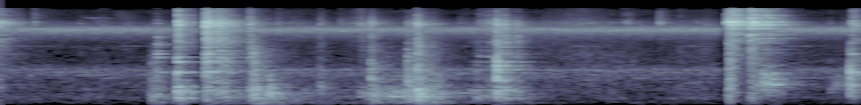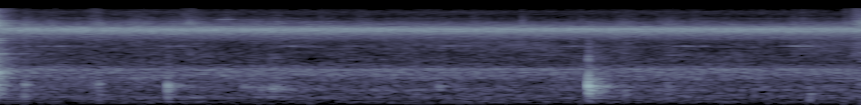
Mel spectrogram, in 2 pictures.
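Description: Wooden spoon scraping and knocking against a metal pot while scooping stiff ugali, with several sharp knocks, the loudest about three and a half seconds in, over a steady high hiss.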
